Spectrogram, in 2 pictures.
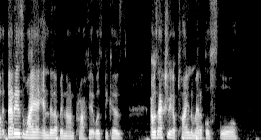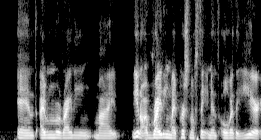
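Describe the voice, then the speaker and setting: A woman's voice: sits low, fairly bright tone, no echo. A woman from Tonga, an interview guest telling her personal story in a reflective, candid way, often restarting her sentences. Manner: reflective, frequent restarts and self-corrections.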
